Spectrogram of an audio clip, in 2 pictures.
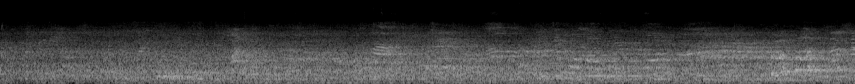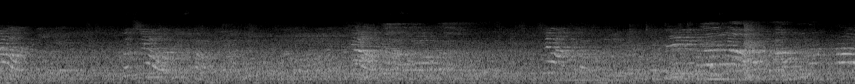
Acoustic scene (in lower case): crowded indoor space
